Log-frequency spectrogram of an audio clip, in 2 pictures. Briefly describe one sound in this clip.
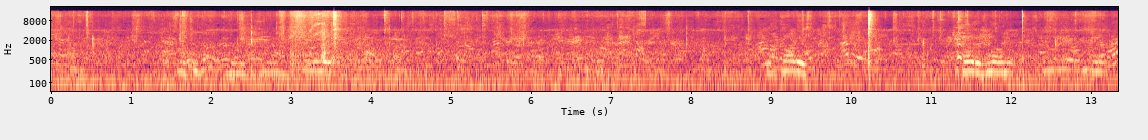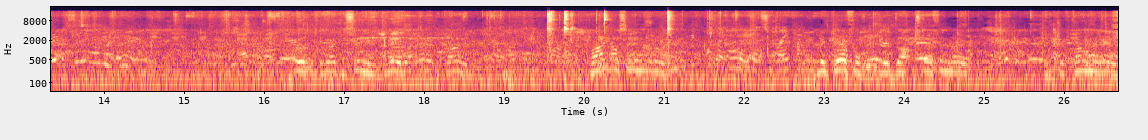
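Young women shout and call out to each other across an open outdoor field.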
